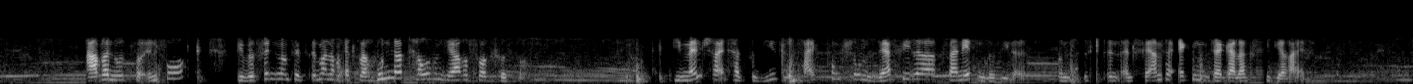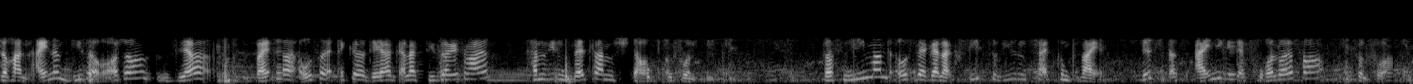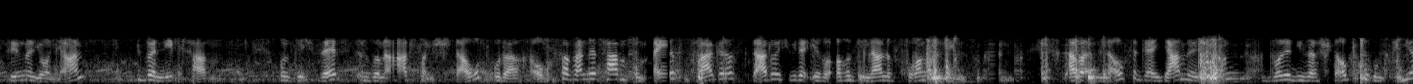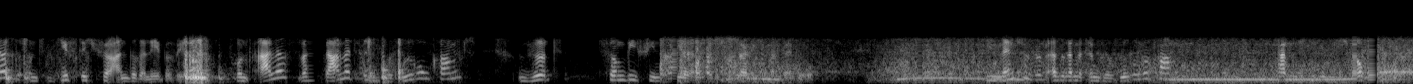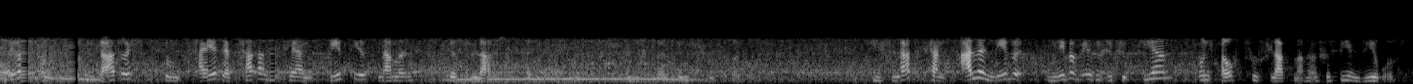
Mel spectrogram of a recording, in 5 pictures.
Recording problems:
phone-call audio; poor line; nothing above 3 kHz
traffic noise; loud; throughout; 5 dB below the speech
choppy; occasionally; 2% of the speech affected

